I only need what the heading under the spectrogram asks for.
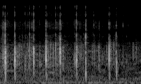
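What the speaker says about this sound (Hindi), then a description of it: "सभी लोग आज इस शाला के बच्चों और शाला परिवार के लिए जोरदार तालियां बजाएं" Applause from the audience at a school annual function at M M Academy: a sparse run of individual claps at a moderate distance, uneven and thin rather than a full roar, with no talking over it.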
